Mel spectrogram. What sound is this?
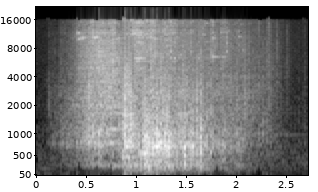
Dumping Glass in Trash Can 2
Recorded with a black Sony IC voice recorder.
can, drop, smash, pour, broken, crash, glass, dump, break, trash, rubbish, garbage, tinkle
